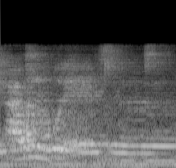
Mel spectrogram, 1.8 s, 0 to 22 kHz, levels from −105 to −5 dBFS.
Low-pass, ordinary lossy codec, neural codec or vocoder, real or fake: 7.2 kHz; none; codec, 44.1 kHz, 2.6 kbps, SNAC; fake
